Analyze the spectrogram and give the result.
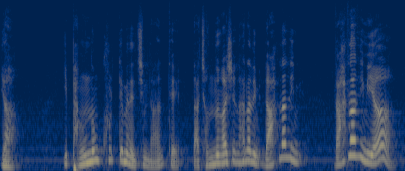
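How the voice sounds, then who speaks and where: A man's voice: high-pitched, sing-song, moderate pace, slightly rough, exaggerated voice. A man putting on the voice of God, bluntly scolding a sulking prophet in casual, rebuking speech.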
